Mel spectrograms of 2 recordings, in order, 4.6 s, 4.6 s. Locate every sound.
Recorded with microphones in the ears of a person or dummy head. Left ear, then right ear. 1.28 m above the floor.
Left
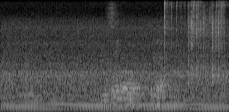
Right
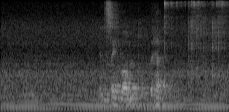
0.0 s a fan: 50° left (ahead or behind), 0.8 m
2.0 s a man speaking: 60° right (ahead or behind), 5.5 m
3.3 s a dropped coin: 45° left (ahead or behind), 1.0 m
